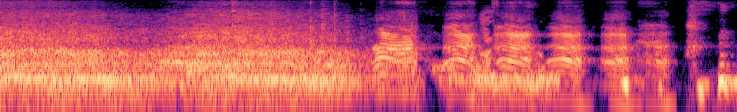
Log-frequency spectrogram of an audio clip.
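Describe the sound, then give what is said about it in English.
A crowd-cheering sound effect played from a soundboard: a loud roar of a cheering crowd for nearly two seconds, a dense wash of many voices, then cuts off into a few separate excited voices shouting and talking. “You don't have applause on your soundboard? I have this.”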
